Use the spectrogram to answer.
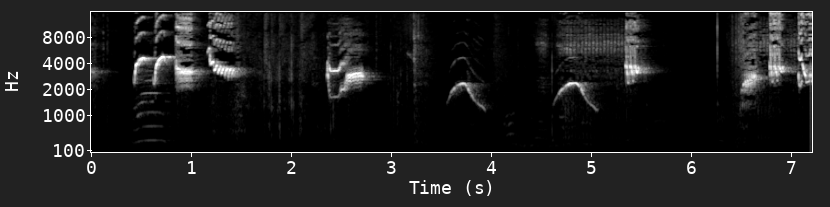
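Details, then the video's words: Tame Black-winged starling in a cage, song meant to stir other birds to sing: harsh chatters alternating with looping downslurred whistles, with brief gaps between phrases. "JALAK SUREN GACOR ANTI STRES FULL ISIAN BUAT PANCINGAN BURUNG LAIN"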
